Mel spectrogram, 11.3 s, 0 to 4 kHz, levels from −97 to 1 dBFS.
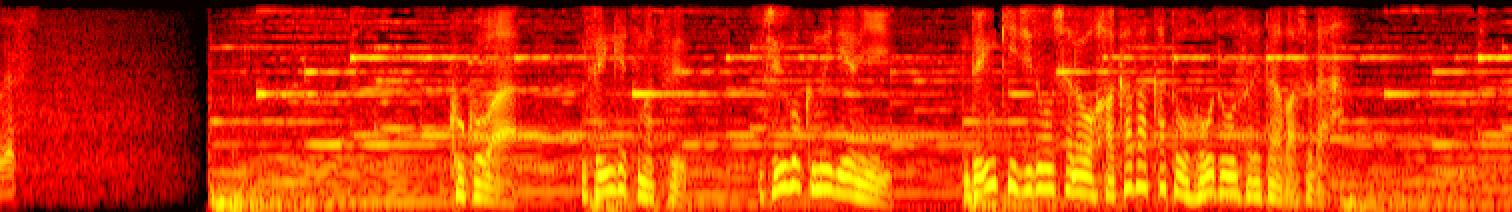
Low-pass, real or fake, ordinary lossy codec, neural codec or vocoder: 3.6 kHz; real; AAC, 24 kbps; none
